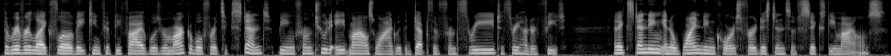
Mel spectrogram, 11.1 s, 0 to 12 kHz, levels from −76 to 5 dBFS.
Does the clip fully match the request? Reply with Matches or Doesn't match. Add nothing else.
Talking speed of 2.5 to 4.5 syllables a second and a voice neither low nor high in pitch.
Doesn't match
